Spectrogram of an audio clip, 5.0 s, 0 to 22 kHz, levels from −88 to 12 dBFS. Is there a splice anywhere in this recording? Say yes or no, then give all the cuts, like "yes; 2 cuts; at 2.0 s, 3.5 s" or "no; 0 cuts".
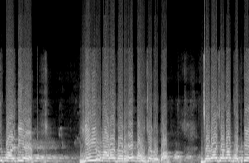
no; 0 cuts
